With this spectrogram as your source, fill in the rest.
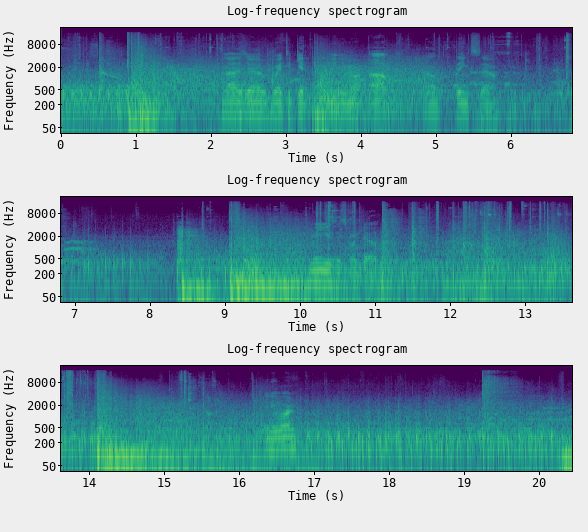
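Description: Rifle shots ring out sharply with loud echoes.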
